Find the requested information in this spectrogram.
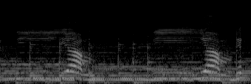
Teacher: Konsonan nasal bilabial, fonem M, dihasilkan dengan cara mengkatupkan dua bibir dan udara dikeluarkan melalui rongga hidung.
